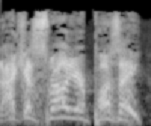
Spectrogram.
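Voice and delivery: high yelled catcall; shouting it out high; screaming. Retold or imitated. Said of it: "So Andrew screamed out".

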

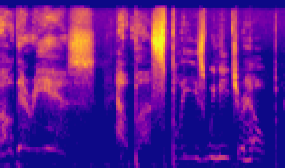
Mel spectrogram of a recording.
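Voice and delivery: breathy hushed plea, high then whispered; hushed pleading. Acted. Mourners pleading with Peter, whispered and desperate. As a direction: beg him softly through tears.

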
